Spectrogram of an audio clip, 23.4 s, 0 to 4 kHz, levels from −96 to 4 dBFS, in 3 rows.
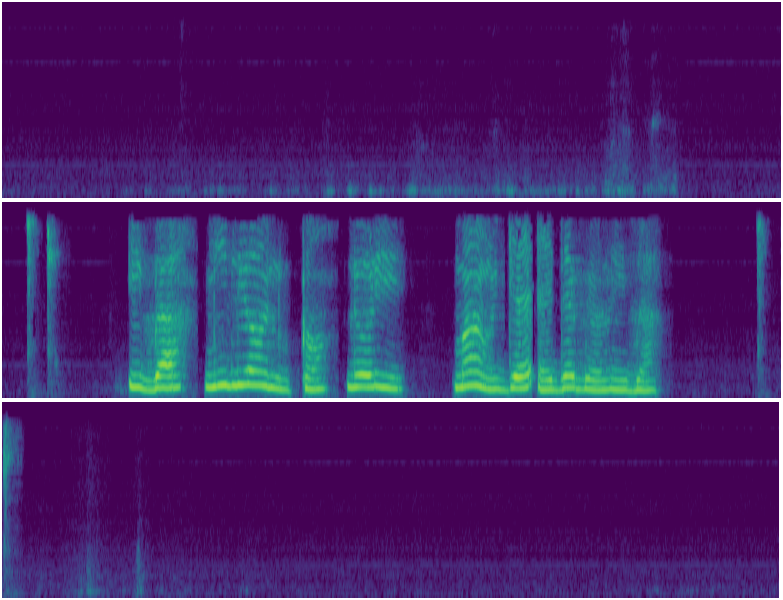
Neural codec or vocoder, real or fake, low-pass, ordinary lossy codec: vocoder, 22.05 kHz, 80 mel bands, HiFi-GAN; fake; 3.6 kHz; AAC, 16 kbps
